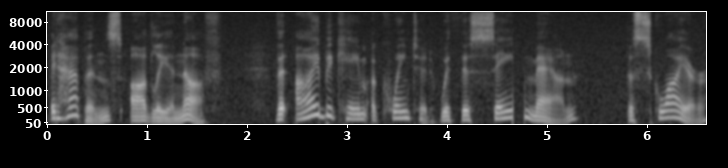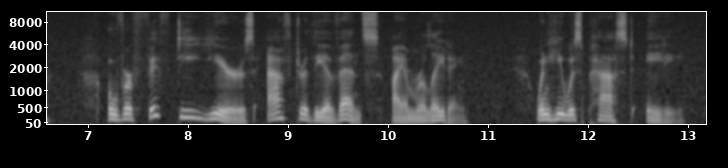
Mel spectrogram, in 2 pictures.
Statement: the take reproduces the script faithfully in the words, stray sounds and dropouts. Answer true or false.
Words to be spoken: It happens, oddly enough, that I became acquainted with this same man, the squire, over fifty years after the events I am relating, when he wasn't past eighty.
false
